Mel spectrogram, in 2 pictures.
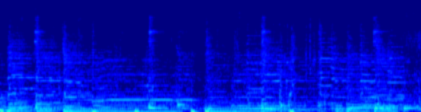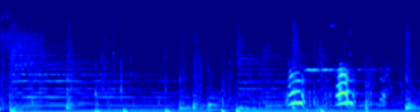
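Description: Hunting dog barking in a hunting video game, with short repeated yips and barks over game music and ambient sounds, moderately loud throughout.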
